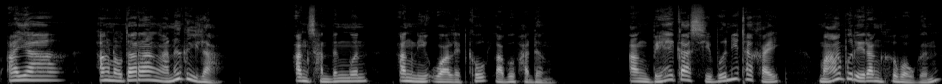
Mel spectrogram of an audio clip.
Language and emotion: Bodo, fearful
